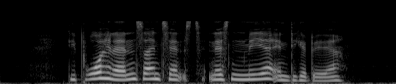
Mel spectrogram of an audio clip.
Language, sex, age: Danish, female, 30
